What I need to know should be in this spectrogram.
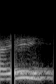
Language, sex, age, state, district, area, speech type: Odia, female, 30-45, Odisha, Khordha, rural, conversation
